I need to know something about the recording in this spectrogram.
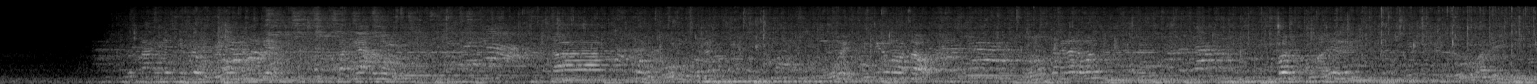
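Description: A crowd of men, women and children chatter nearby, outdoors.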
